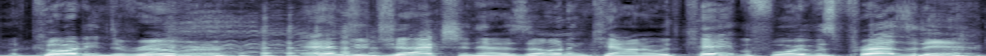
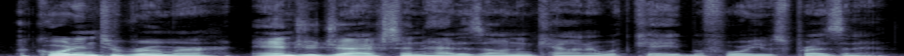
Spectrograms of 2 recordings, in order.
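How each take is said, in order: First: It is read with lively, varied pitch. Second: It is read in a flat, plain voice. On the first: The speaker calls it right. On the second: The speaker calls it wrong.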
